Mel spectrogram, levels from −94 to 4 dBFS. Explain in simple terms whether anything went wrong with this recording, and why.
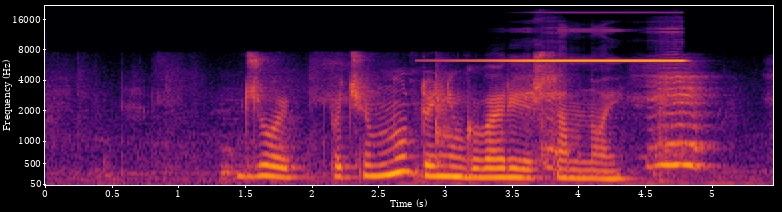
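Something did go wrong. From 2.77 s to 4.85 s there is loudspeaker feedback squeal. A single high tone near 6.3 kHz swells over about a second until it is much louder than the speech. The microphone was catching its own loudspeaker, and that sound kept feeding back into itself.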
